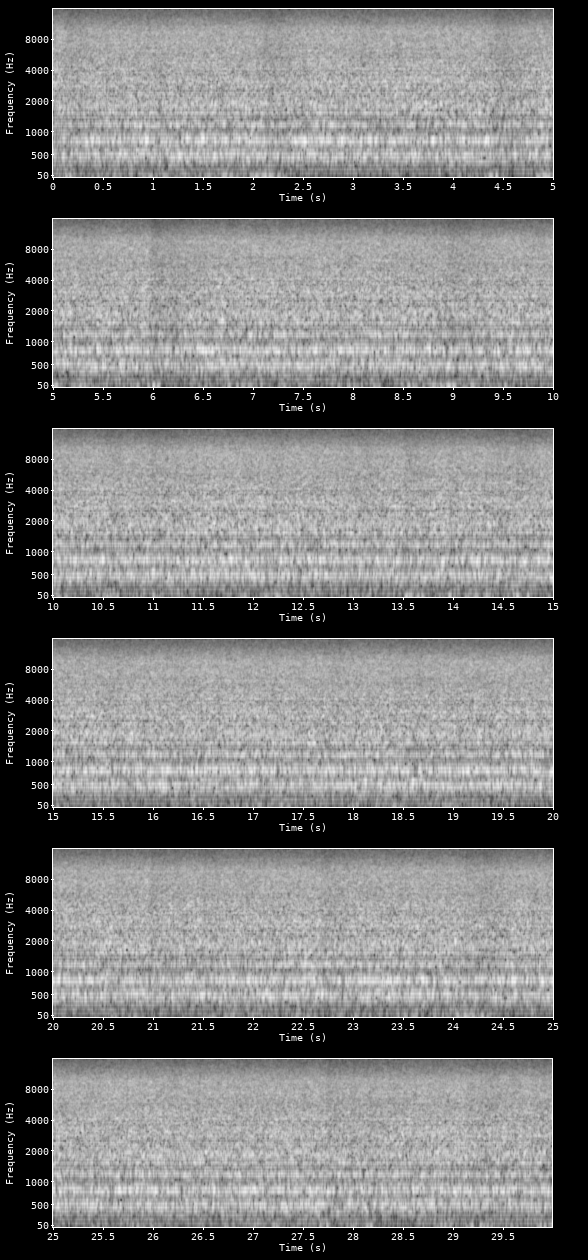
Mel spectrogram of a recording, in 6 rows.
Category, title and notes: Sound effects > Objects / House appliances
HEPA Filter 01
The Zoom H4N multitrack recorder was placed on a surface level with the HEPA filter. Which was then turned on and allowed to operate for roughly 2 minutes. Afterwards I normalized the audio in Audacity.
zoom-h4n, hepa-filter, loud, movement, air-cleaner, blowing, noise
